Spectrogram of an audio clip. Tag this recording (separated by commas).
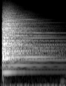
Musical instrument, Percussion, Music, Gong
